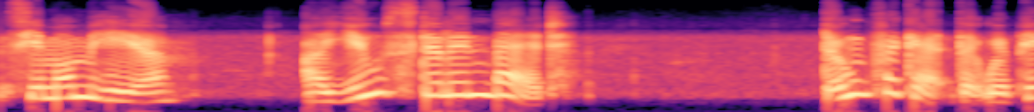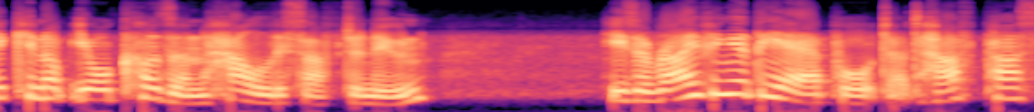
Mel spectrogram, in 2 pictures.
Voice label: Voicemail; HS Hessen English 2021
